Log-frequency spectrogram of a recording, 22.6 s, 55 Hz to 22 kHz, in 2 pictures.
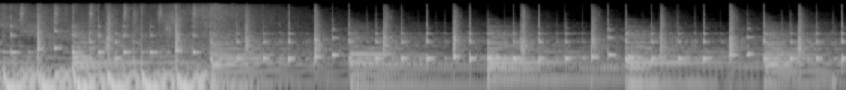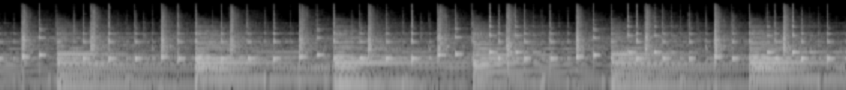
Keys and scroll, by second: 2.3-3.2 typing, 6.9-7.8 typing.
